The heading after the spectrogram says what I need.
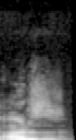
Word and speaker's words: عرض: جی ہاں، آج کا جو لفظ ہے وہ ہے عرض، جو کہ عین سے لکھا جاتا ہے اور رے اور ذوات رے پہ سکون ہوتا ہے.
